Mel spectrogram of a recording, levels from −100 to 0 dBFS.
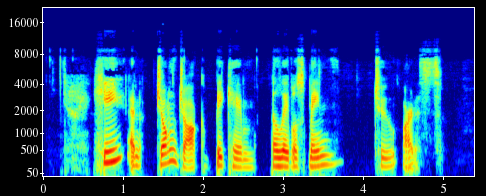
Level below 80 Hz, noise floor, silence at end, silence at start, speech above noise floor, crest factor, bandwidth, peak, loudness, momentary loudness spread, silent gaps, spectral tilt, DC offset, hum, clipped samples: -56 dBFS; -39 dBFS; 0.45 s; 0.25 s; 21 dB; 18 dB; 9.4 kHz; -2 dBFS; -19 LUFS; 17 LU; none; -4.5 dB/octave; under 0.1%; none; under 0.1%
